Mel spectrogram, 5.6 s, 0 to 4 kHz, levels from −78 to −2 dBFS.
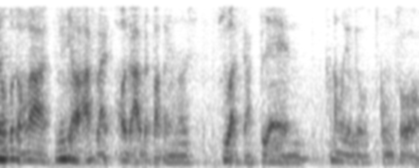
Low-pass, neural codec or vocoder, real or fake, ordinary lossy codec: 3.6 kHz; codec, 16 kHz, 2 kbps, FunCodec, trained on Chinese and English, 25 frames a second; fake; AAC, 24 kbps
